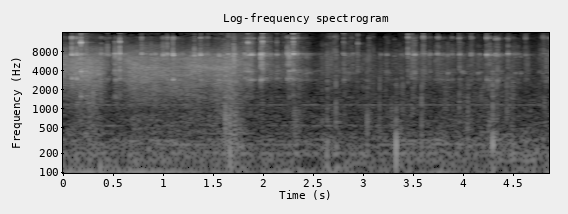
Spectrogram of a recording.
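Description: Long blue fingernails tap, stroke and jiggle the metal cone spikes on a silver spike chain necklace, making them jingle together. A dense, bright metallic shimmer fills the first half, then thins into quieter, scattered high clicks and tinkles with almost no low end.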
